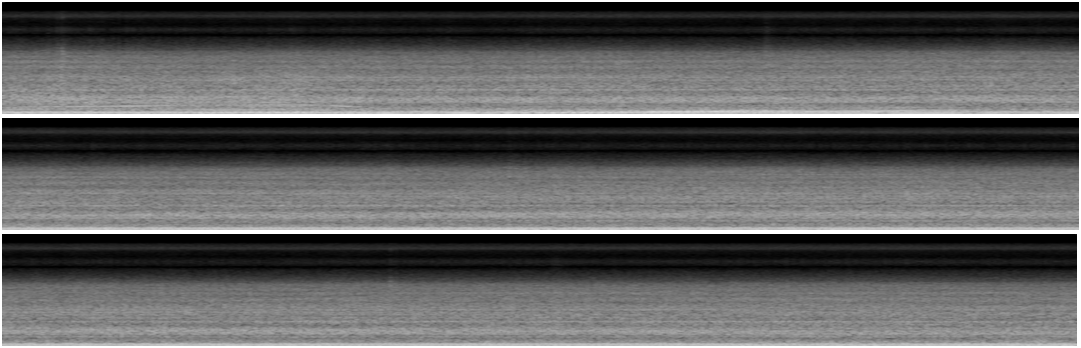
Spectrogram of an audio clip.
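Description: Diesel engine of a railway maintenance-of-way track machine running steadily at low revs. Its pitch rises briefly around seven to ten seconds in.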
